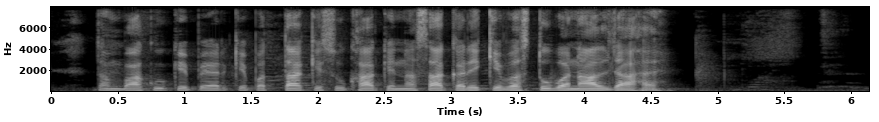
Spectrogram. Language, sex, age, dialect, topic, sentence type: Magahi, male, 31-35, Southern, agriculture, statement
